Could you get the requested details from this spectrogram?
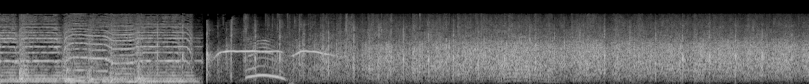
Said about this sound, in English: Give it up, if you would, for Bruce Limprist and the All Boy Orchestra.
